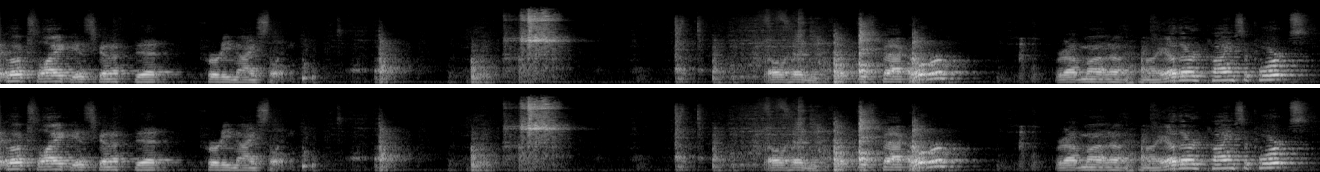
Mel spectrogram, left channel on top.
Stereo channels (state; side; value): identical; both; correlation 1.00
